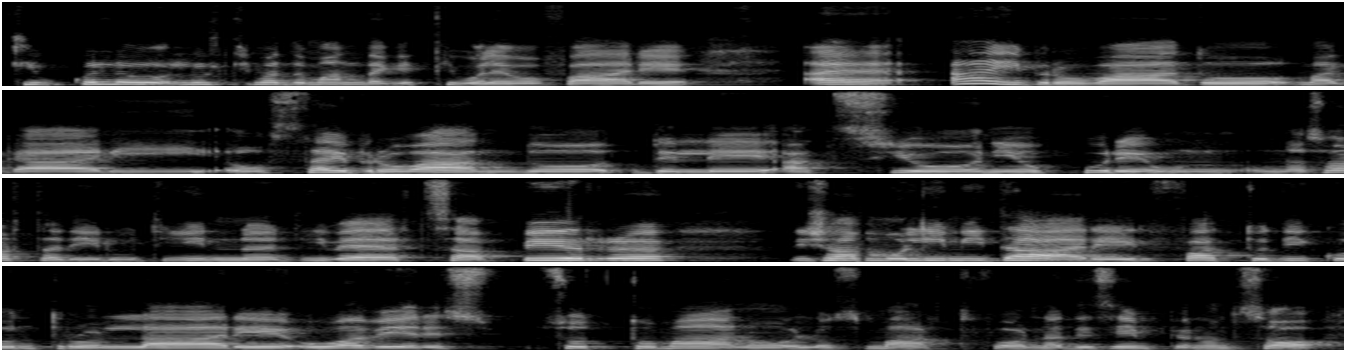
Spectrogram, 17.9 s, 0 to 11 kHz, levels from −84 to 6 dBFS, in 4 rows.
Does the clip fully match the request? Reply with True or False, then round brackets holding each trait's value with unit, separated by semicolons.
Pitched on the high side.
True (215 Hz)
